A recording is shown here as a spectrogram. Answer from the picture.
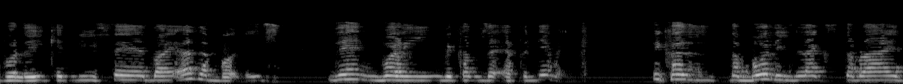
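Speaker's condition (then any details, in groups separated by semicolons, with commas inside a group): Spastic cerebral palsy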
